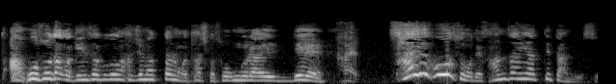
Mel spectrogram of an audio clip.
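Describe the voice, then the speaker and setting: Talking at a fairly quick pace, a man with a high-pitched voice shows ordinary pitch variation and big swings in loudness. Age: middle-aged. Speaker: podcast guest, film buff. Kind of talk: casual chat.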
